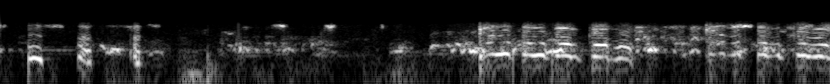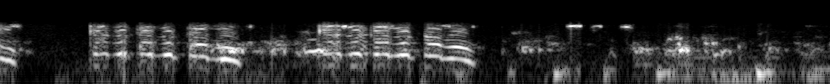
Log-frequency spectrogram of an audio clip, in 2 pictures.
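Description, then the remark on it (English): Turkeys gobble in two long, loud bursts of rapid, warbling calls, with shorter scattered clucks and gobbles before, between and after them. “You make all these friends with the turkeys and then you have to eat them later?”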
